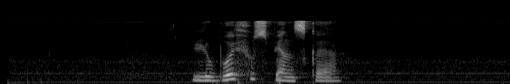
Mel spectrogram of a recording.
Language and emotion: Russian, neutral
